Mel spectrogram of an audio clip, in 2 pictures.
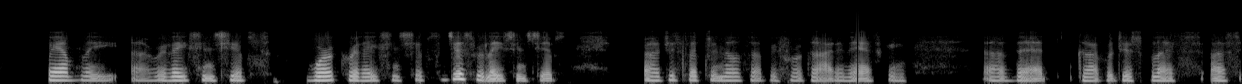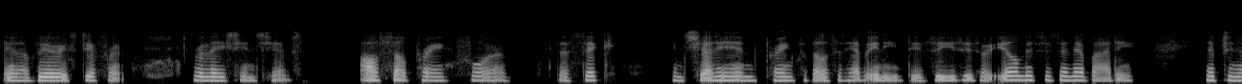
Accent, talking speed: American, 120 wpm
